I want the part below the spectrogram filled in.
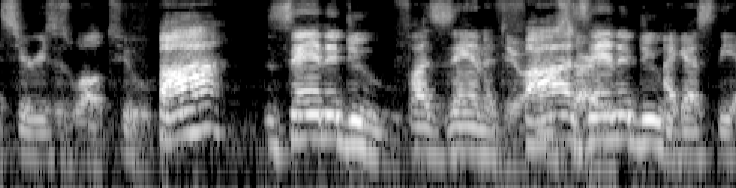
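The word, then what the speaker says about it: Faxanadu: Fazanadu. Fazanadu. I guess the X doesn't. It's not Fexanadu. Well, it's Fazanadu. Fazanadu. Like the movie Xanadu. Xanadu, but like a fa in front of it.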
